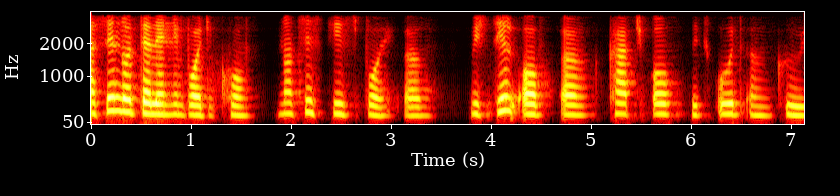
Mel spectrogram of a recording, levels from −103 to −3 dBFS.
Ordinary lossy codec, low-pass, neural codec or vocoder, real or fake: none; 3.6 kHz; codec, 16 kHz, about 1 kbps, DyCAST, with the encoder's durations; fake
